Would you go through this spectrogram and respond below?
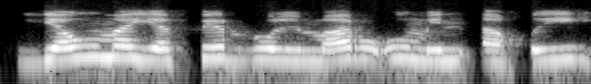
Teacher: یفر را موٹا پڑا جائے گا کیونکہ را شد اوپر ضمہ ہے، را شد اوپر ضمہ ہے، اس وجہ سے موٹا پڑا جائے گا.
